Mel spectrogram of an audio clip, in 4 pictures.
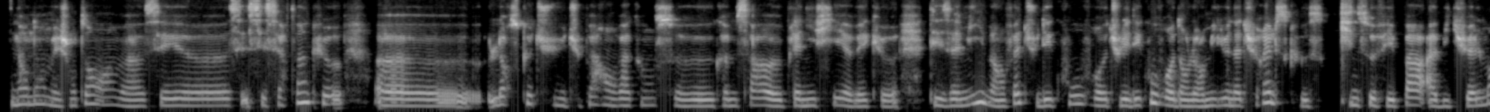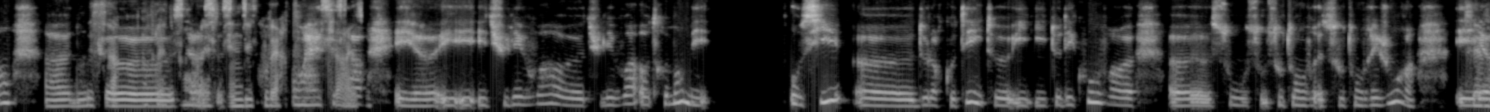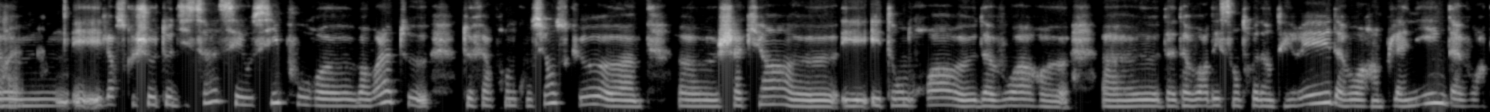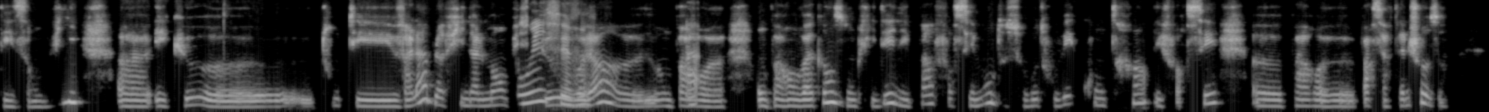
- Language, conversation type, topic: French, advice, Comment gérer la pression sociale pendant les vacances ?
- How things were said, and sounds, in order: other background noise; drawn out: "heu"; stressed: "aussi"; stressed: "envies"; drawn out: "heu"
